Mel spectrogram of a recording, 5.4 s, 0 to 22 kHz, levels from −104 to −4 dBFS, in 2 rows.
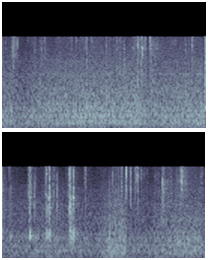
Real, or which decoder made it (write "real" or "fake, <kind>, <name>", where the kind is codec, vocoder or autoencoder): real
